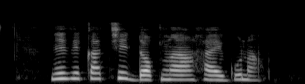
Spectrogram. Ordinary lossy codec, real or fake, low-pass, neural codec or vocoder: MP3, 48 kbps; fake; 7.2 kHz; codec, 16 kHz, 4.8 kbps, FACodec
